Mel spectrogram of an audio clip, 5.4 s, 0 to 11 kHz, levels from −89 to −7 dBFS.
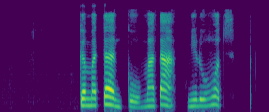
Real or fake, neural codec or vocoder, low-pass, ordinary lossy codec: fake; codec, 16 kHz, 0.9 kbps, LongCat-Audio-Codec; 7.2 kHz; Opus, 24 kbps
